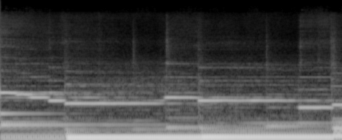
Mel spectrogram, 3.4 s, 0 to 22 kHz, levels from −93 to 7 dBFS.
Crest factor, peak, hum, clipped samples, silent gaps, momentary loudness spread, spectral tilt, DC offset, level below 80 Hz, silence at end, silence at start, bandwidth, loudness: 8 dB; -6 dBFS; none; under 0.1%; none; 4 LU; -9 dB/octave; under 0.1%; -14 dBFS; 0 s; 0 s; 3.8 kHz; -18 LUFS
